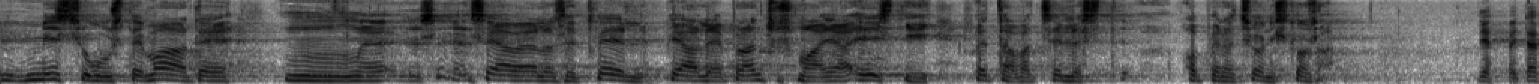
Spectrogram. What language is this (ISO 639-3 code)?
est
